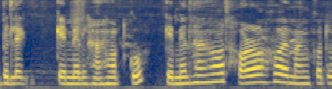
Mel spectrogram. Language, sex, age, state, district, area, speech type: Assamese, female, 30-45, Assam, Sivasagar, rural, spontaneous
